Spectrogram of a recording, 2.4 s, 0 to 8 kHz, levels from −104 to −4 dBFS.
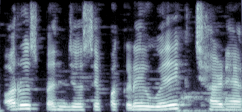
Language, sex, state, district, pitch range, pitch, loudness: Hindi, male, Bihar, Jamui, 200-260 Hz, 210 Hz, -14 LUFS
